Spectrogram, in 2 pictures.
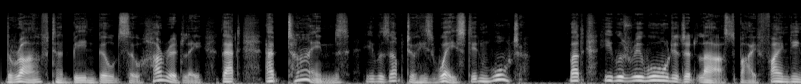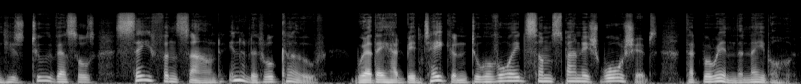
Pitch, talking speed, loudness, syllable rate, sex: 120 Hz, 190 wpm, -20 LUFS, 4.9 syllables/s, male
